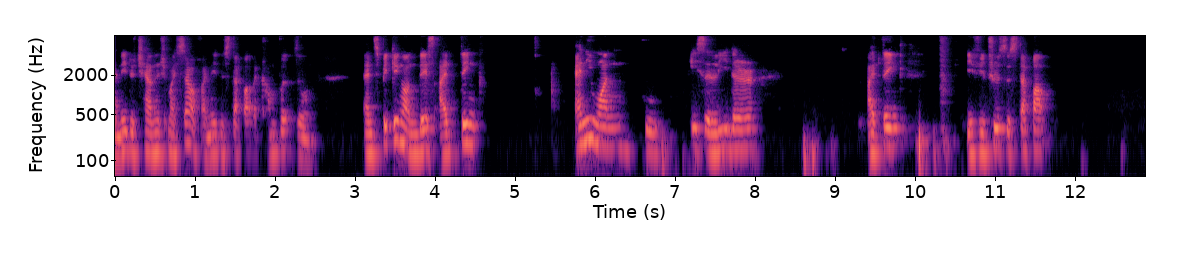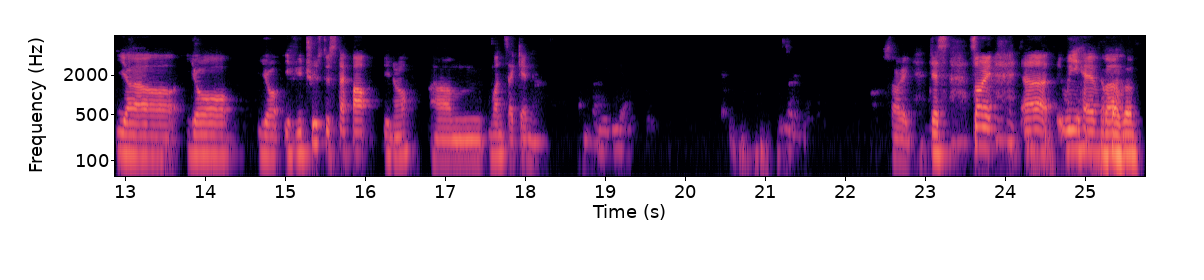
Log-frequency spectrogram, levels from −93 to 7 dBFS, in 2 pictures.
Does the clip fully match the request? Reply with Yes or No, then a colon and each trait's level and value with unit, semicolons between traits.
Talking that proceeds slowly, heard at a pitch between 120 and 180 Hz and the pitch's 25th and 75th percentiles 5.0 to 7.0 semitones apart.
No: slow, 125 wpm; medium, 140 Hz; average, 4.2 semitones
